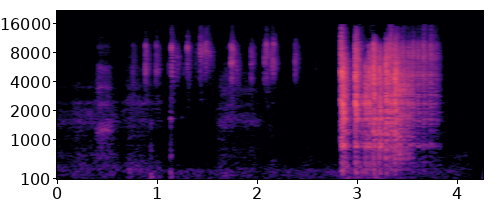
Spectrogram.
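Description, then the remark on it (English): Dice, a d10 and a d4, rattle and clatter across a hard tabletop, rolled for damage in a tabletop game: a run of light ticking taps, then a louder, busier tumbling burst that settles quickly. No one speaks. “Okay, so roll me those dice twice and then add the 4.”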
